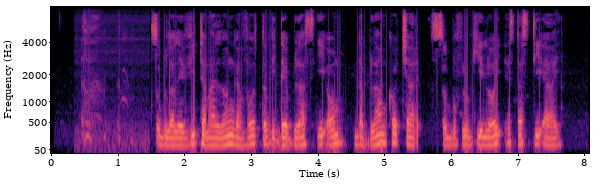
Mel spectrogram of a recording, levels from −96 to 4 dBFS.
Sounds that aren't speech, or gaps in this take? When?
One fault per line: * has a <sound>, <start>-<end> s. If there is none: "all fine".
* has a cough, 0.4-1.3 s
